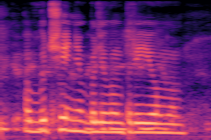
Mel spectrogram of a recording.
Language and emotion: Russian, neutral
